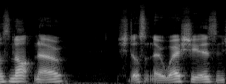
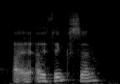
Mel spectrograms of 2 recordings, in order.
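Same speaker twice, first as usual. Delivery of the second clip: very soft, high, hushed, put-on fabulous girly voice; 5 semitones higher, 10 dB quieter than usual. Voicing a frightened little girl answering a question: fabulous girl voice. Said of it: "Fabulous girl voice".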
